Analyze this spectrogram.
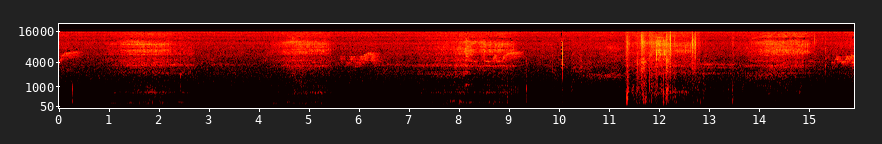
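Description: A young person snores loudly in deep sleep.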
